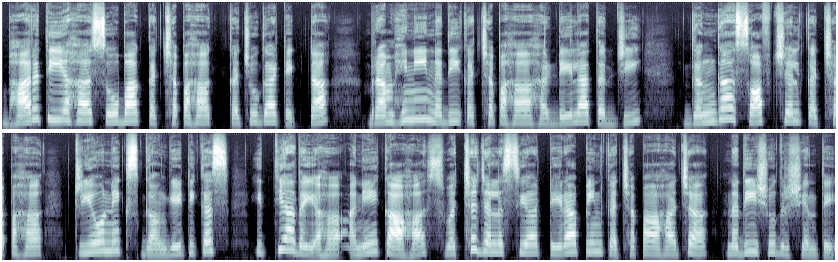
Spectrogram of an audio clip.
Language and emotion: Sanskrit, neutral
